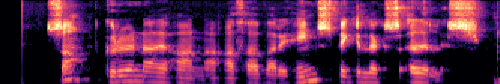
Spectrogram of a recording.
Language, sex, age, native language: Icelandic, male, 30-39, Icelandic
